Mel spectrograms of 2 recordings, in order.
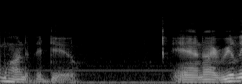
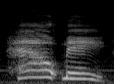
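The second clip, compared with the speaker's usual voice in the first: crying out; 10 semitones higher than usual. Retold or imitated. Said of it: "just crying out to Heavenly Father".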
